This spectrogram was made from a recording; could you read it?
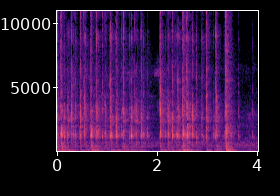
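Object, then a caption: Mechanical keyboard with plastic keycaps and case. Fingertips of both hands type fast on a white RGB-backlit mechanical keyboard with plastic keycaps and a hollow plastic case. About two dozen quick, bright clacks ring around 1.3 kHz with little low end, each dying away almost at once. A brief pause comes near the two-second mark before the typing resumes.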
